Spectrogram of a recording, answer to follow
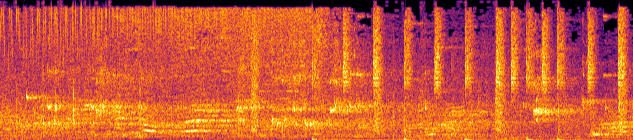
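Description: A basketball dribbled on a hardwood court floor, bouncing about six times in the second half, roughly half a second to a second apart, over a steady low hum.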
